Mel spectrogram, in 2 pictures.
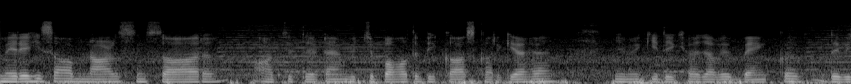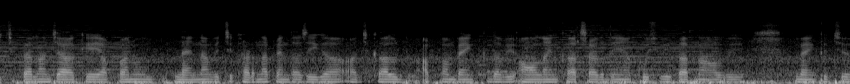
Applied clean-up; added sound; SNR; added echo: none; Brass instrument + Piano; 19 dB; none.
